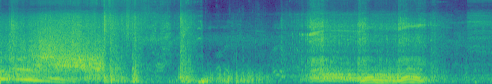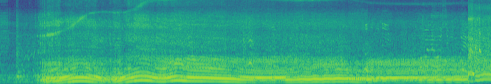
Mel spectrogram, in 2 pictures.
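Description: A rally car engine roars and revs hard as the car accelerates past.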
